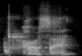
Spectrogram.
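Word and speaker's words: Xhosa: my best attempt and that is spelled x-h-o-s-a so hosa question number seven in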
